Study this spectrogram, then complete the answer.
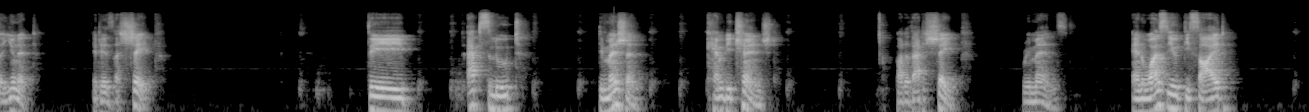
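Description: A man speaks calmly in short phrases over an online call microphone.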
